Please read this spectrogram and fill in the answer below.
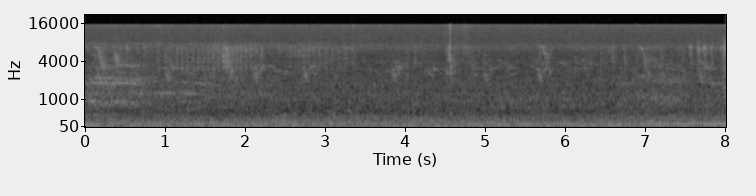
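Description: Steady low background hum with scattered short, faint high chirps, like small birds calling.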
